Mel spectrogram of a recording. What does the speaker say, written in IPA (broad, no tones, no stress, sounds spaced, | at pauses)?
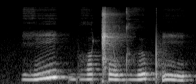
ɦ ĩ | bʱ ɤ ǁ e w dʱ ɯ pʼ i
